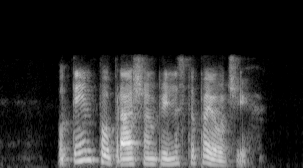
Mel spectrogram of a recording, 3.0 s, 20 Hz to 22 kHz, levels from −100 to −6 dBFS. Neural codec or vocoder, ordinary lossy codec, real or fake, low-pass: vocoder, 44.1 kHz, 80 mel bands, Vocos; Opus, 16 kbps; fake; 5.4 kHz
